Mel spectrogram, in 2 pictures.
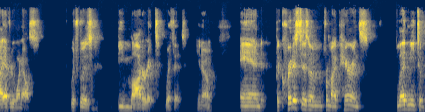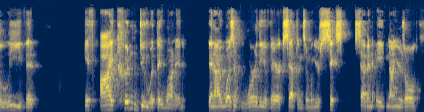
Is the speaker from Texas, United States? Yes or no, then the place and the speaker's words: yes; Texas, United States; as a Texan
